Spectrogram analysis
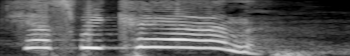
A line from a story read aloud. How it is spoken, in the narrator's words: My heart welled up in my throat, and I called out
